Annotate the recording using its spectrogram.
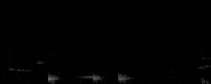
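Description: Faint strokes of a felt-tip marker writing on paper, a few short scratches about half a second apart.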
